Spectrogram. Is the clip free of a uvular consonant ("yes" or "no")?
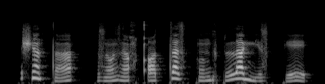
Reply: no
